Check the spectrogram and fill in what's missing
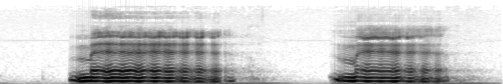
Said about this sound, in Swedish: Vi har en släkting som har får utanför Lekeryd, och det är härligt att åka dit på våren och titta på de små lammungarna och fåren.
